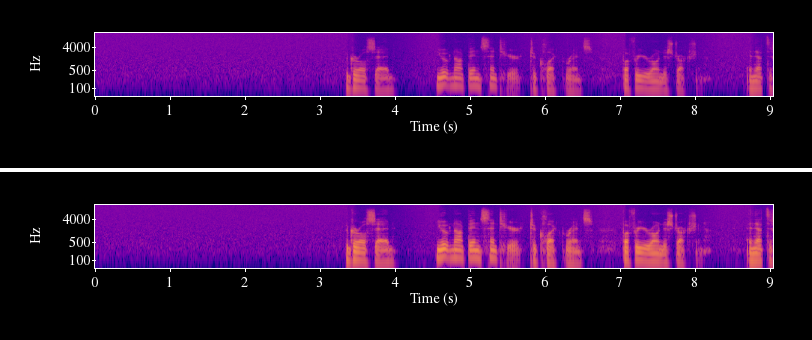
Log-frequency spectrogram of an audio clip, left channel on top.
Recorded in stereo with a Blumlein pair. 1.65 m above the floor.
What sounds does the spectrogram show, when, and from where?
3.4 s a man speaking: 25° right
